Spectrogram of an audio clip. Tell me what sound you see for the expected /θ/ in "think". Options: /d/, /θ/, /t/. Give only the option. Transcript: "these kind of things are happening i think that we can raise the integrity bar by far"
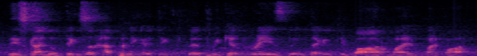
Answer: /t/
